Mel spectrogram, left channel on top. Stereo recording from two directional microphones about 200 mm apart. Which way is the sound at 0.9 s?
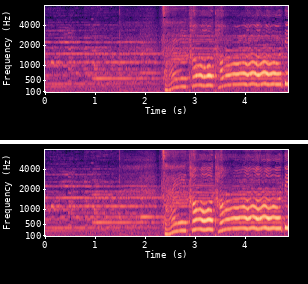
25° right (ahead or behind).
